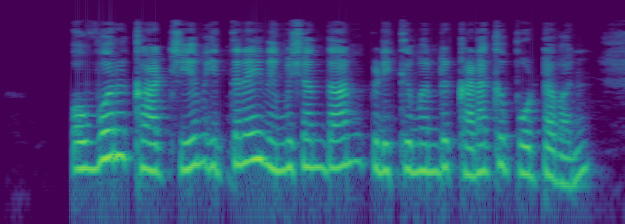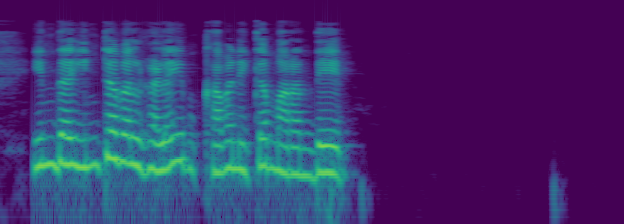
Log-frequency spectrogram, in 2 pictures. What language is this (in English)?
Tamil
